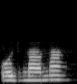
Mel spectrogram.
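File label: "old mama", Nigerian Pidgin, female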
